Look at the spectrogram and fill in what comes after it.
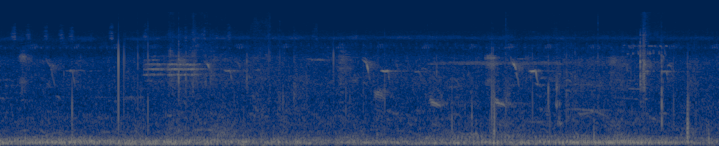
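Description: Birds chirping with short, high calls and quick downward sweeps scattered throughout, over a steady low rumble, with a few sharp clicks.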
